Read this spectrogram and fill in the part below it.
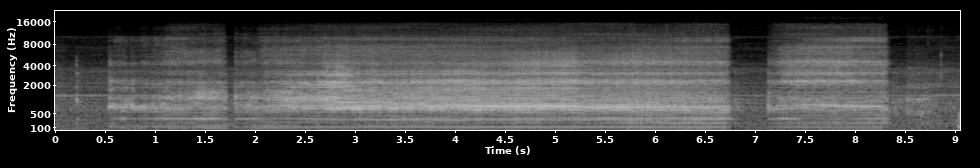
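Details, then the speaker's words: Skew chisel cutting a thin cherry hair pin spindle on a lathe, being taken under a quarter inch: a rough, fluttering rasp over steady lathe hum as the thin middle flexes and the workpiece chatters. "We're going to want to get this down to under a quarter of an inch, I think. But I can hear the vibration coming in there."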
